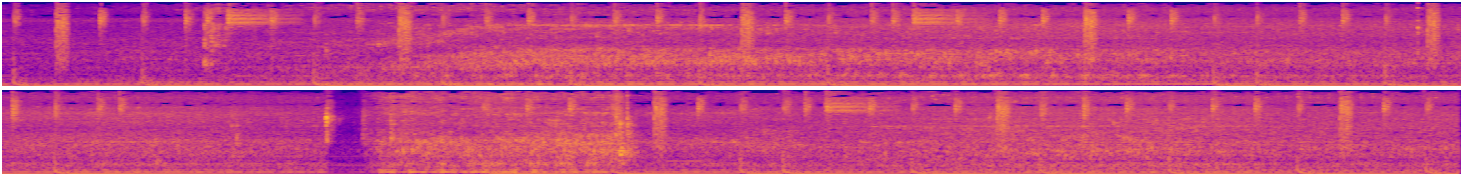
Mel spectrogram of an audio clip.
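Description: Pickup truck engine idling steadily, just brought to life with a jump starter after about two months of not starting. Background music with a steady beat plays over it, and the sound breaks off briefly about nine seconds in.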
